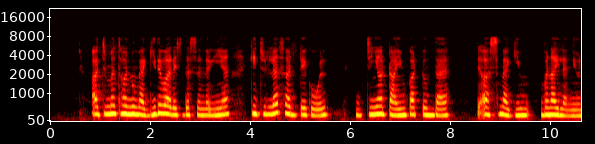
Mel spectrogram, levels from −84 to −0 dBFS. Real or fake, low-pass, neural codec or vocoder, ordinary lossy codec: real; none; none; none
